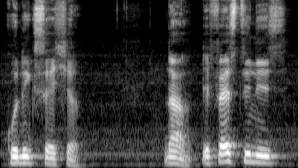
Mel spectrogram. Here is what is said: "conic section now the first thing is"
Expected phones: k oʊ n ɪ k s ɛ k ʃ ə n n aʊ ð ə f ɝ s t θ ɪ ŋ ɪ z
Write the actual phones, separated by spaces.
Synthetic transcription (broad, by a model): k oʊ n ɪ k s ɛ ʃ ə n n aʊ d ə f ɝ s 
